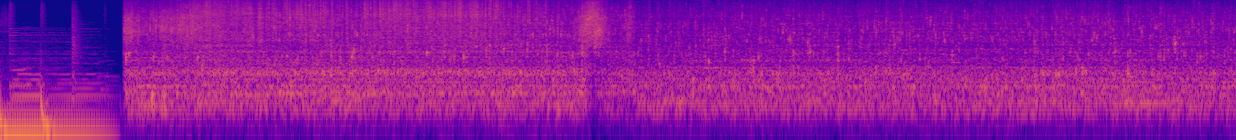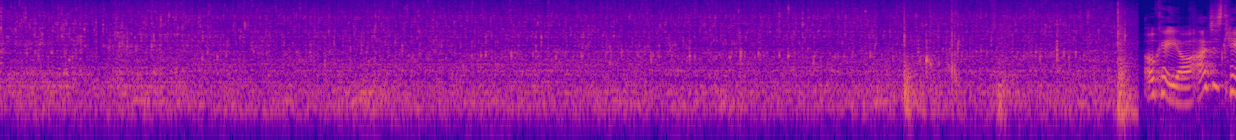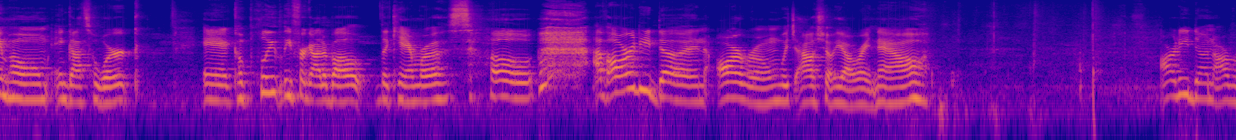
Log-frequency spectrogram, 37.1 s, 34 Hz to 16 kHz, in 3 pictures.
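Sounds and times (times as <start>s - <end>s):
liquid detergent pouring: 1.2s - 23.8s
washing machines running: 1.2s - 23.8s.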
